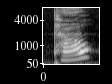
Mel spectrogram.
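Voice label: "tao", Mandarin Chinese, second tone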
